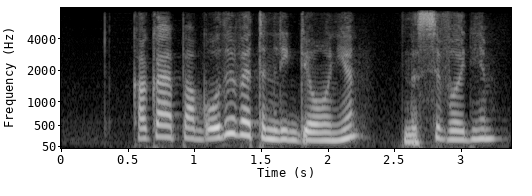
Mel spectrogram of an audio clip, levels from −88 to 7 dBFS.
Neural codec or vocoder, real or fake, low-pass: codec, 16 kHz, 0.5 kbps, X-Codec, WavLM features, trained on Multilingual LibriSpeech; fake; 7.2 kHz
